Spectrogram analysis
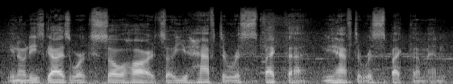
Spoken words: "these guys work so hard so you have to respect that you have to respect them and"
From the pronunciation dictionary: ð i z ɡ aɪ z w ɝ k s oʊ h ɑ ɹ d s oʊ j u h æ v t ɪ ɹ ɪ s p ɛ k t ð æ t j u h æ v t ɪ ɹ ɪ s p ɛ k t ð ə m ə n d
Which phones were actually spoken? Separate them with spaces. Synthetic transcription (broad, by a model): ð i z ɡ aɪ z w ɝ k s oʊ h ɑ ɹ d s oʊ j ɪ h æ f t ɪ ɹ ɪ s p ɛ k t ð æ t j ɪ h æ f t ɪ ɹ ɪ s p ɛ k t ð ə m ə n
